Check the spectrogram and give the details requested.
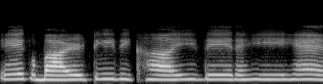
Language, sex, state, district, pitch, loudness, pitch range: Hindi, female, Madhya Pradesh, Umaria, 225 Hz, -14 LUFS, 220-235 Hz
